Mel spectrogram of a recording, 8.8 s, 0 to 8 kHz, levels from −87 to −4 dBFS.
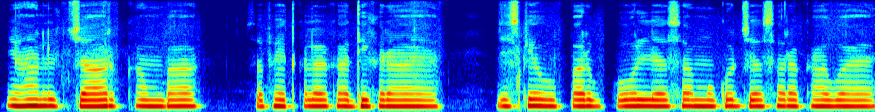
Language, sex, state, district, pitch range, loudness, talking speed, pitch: Hindi, male, Jharkhand, Deoghar, 165-170 Hz, -14 LUFS, 125 wpm, 170 Hz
